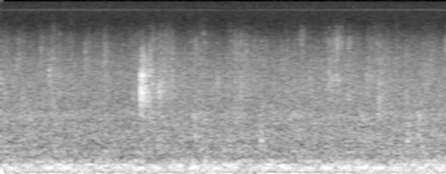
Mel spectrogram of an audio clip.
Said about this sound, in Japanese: あ、雨降ってきちゃった。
